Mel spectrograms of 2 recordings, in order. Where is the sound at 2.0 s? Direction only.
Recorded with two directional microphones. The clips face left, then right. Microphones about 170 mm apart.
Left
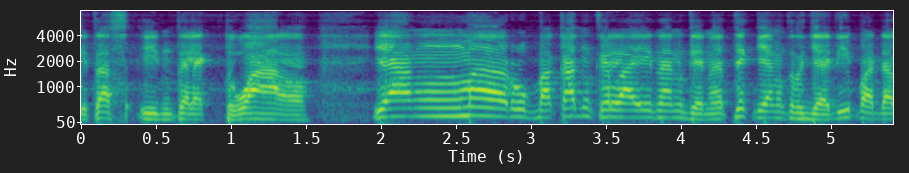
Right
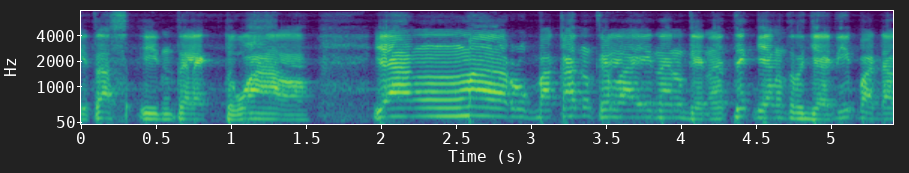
40° left (ahead or behind).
